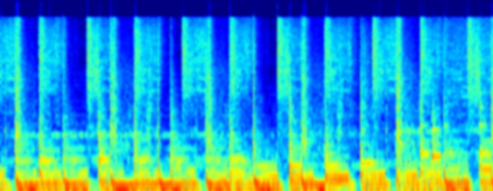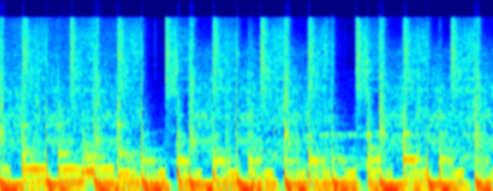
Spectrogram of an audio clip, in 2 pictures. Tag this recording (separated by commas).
Dance music, Music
